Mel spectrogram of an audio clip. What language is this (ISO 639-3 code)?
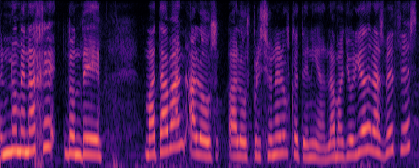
spa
